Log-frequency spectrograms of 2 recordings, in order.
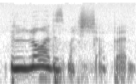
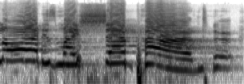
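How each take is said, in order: First: Soft, murmured "The Lord is my shepherd"; quiet affirmation. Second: Slow, loud, higher proclamation; proclaimed loudly. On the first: Believer alone in frustration, softly affirming "The Lord is my shepherd". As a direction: say "The Lord is my shepherd" almost under the breath. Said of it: "I know it's frustrating". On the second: Preacher answering the enemy, slow loud proclamation. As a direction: shout it out slowly at the enemy. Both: Pretend.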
